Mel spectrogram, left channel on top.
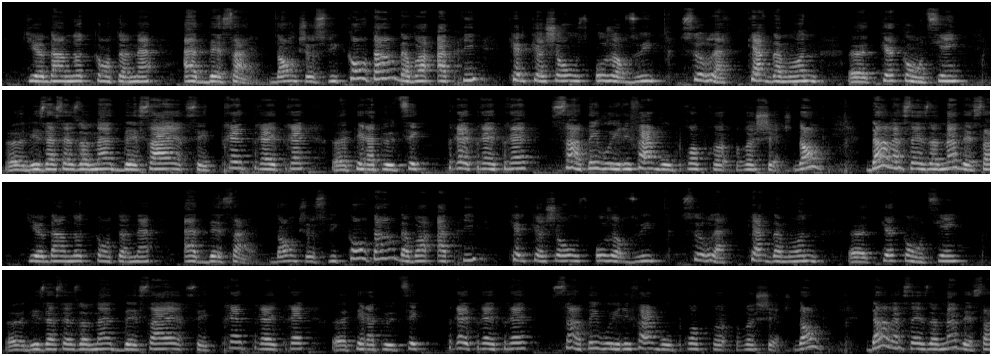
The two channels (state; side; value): quieter; right; 5.0 dB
